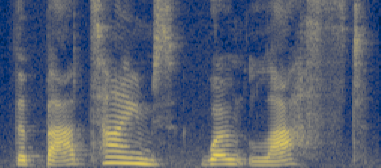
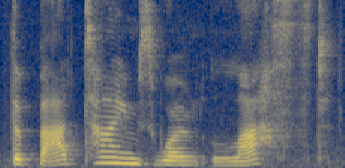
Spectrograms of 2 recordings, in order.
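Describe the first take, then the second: First: It is said in a Scouse accent. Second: It is said in a Scouse accent.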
